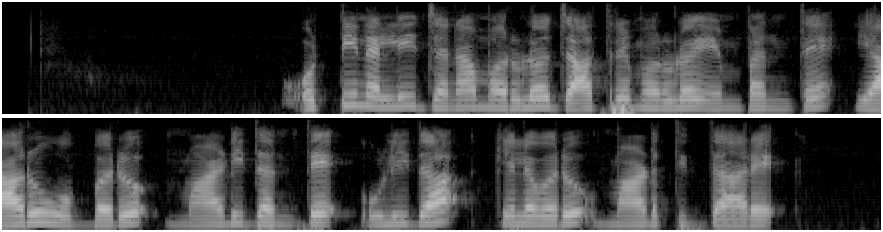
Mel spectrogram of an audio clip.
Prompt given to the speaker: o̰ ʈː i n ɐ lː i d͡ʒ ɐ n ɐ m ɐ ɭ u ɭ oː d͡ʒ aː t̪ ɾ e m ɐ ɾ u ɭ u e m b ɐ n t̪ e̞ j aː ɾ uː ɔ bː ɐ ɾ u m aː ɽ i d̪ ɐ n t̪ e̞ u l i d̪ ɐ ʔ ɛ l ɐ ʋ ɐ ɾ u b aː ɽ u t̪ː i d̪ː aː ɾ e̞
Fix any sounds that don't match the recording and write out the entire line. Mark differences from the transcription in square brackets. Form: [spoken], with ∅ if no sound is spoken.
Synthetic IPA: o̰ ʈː i n ɐ lː i d͡ʒ ɐ n ɐ m ɐ [ɾ] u ɭ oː d͡ʒ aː t̪ ɾ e m ɐ ɾ u ɭ [o] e m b ɐ n t̪ e̞ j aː ɾ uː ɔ bː ɐ ɾ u m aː ɽ i d̪ ɐ n t̪ e̞ u [ɭ] i d̪ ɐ [k] ɛ l ɐ ʋ ɐ ɾ u [m] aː ɽ u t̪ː i d̪ː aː ɾ e̞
